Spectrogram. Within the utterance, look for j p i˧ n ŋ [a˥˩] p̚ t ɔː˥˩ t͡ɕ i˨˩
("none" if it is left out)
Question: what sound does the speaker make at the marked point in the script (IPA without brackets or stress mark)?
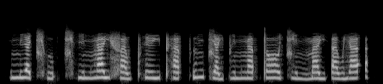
a˦˥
